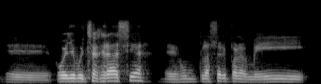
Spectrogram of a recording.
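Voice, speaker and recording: A man in his forties from Venezuela with a Venezuelan accent, telling his story as a guest on a video call in a relaxed way with many pauses and fillers. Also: mid-range voice, dry recording. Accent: Venezuelan Spanish. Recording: muffled video call audio.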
